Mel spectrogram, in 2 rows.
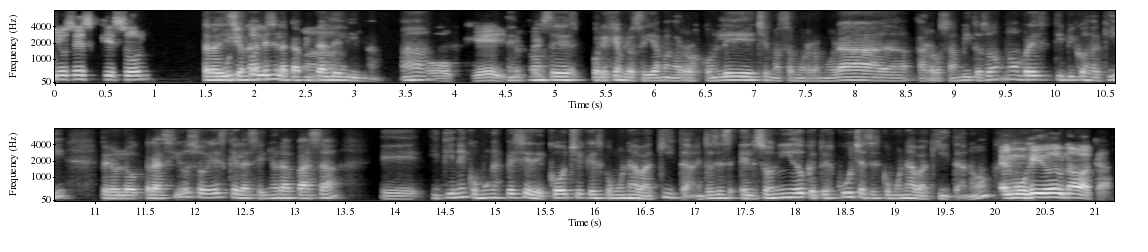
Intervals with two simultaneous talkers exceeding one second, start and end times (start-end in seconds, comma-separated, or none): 1.5-2.9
